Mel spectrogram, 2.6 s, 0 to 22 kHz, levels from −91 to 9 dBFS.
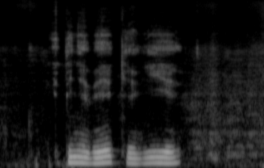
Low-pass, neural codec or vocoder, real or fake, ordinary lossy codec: none; codec, 44.1 kHz, 7.8 kbps, Pupu-Codec; fake; none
